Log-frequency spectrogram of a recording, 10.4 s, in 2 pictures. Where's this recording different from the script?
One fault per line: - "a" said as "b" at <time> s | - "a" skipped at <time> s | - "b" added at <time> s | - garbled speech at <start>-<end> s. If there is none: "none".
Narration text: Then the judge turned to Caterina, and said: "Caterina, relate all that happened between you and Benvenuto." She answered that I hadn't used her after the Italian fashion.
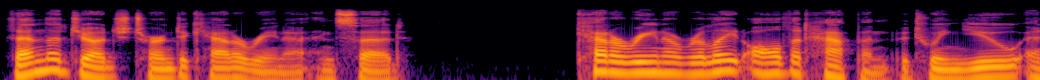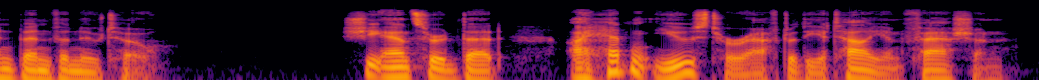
none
